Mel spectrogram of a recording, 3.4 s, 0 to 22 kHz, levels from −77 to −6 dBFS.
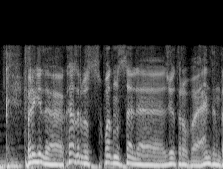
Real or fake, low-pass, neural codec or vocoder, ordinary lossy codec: real; 7.2 kHz; none; none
